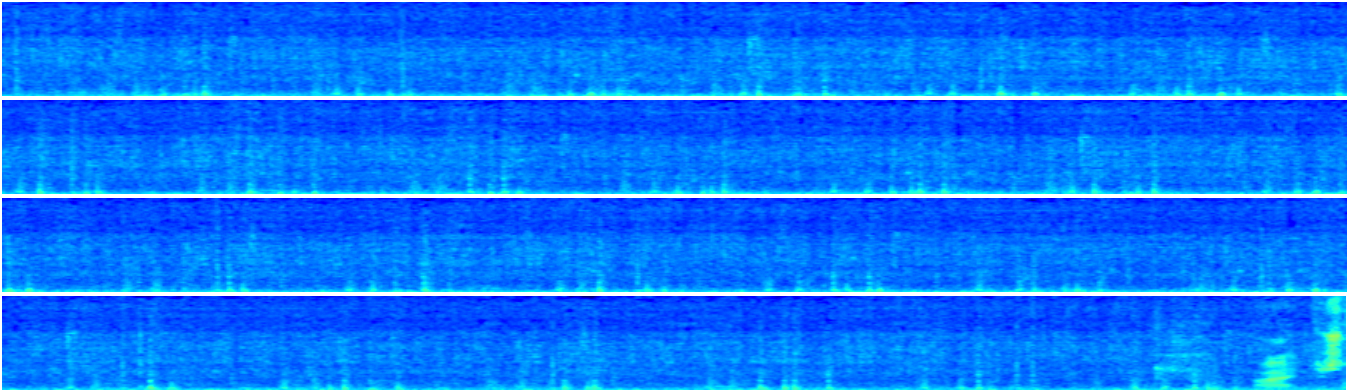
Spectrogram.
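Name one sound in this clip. A steam locomotive chuffs steadily as it runs along the track.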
